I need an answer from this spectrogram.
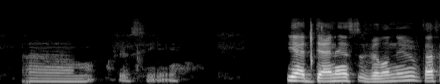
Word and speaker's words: Villeneuve: Yeah, Dennis Villeneuve. That's how he pronounces his name Villeneuve.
